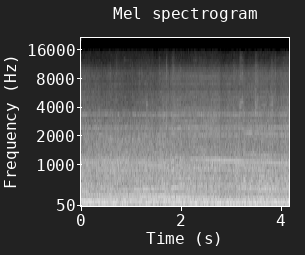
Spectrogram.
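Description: Ferrari 328's 3.2-litre V8 running at track speed, heard from inside the cabin. The engine note drones steadily, its pitch dipping slightly and rising again.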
